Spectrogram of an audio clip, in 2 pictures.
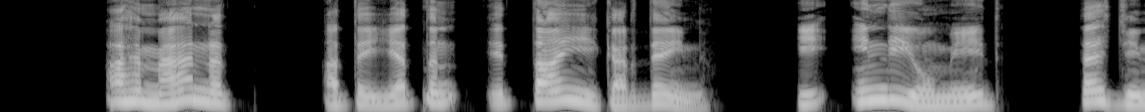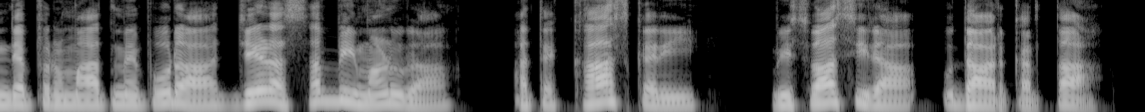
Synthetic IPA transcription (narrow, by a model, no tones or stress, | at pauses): ɐɦɛmɛːnət̪̚ | ɐt̪ɛjɐt̪əneːt̪ːãːĩɦikɐɾd̪ɛɦɪn | kiɪ̃nd̪iʊmːiːd̪ | t̪ɛːs̬d͡ʒɪ̃nd̪ɛpɾmaːt̪mɛ̃p̬ʊɾad͡ʒeːɽasɐbimɐɽ̃ũɾa | ɐt̪ɛkʰaːskɐɾi | ʋɪswaːsiɾaʊd̪ʱaːɾkɐɾt̪aː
